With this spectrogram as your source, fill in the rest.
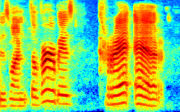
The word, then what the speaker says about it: creer: The verb is creer. This one's kind of weird because there's two E's right next to each other. Repeat after me. Creer, creer, creer. You pronounce both E's, okay?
